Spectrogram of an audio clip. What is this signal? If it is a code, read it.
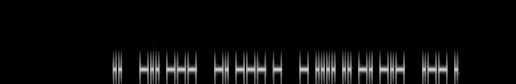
Morse code, heard as a keyed tone, about 44 wpm, 700 Hz. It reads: I DO NOT THINK WE
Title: Sets of 5 Words 45wpm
